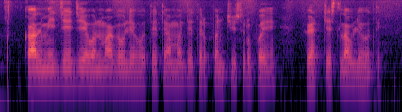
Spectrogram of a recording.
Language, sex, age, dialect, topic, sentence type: Marathi, male, 60-100, Standard Marathi, banking, statement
